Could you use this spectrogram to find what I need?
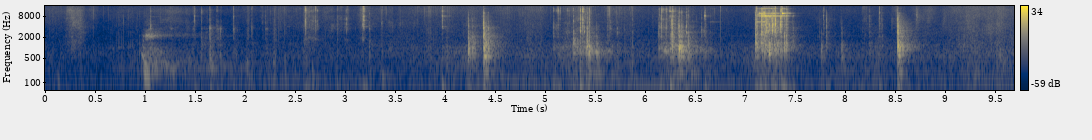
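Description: Metal parts of a bicycle click and knock as they are handled.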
